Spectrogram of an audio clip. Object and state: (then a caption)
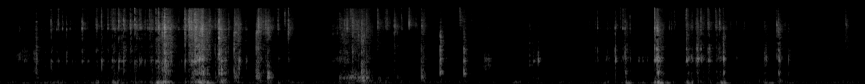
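Dry soap bar, crisp when cut. A hand-sized, solid yellow dry soap bar held in the palm is cut and scraped with a small metal blade, shaving off crisp small cubes. Bright, crackly scraping and snapping cuts come in irregular bursts, with short dry clicks between them and quiet gaps.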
